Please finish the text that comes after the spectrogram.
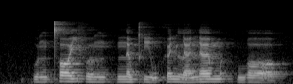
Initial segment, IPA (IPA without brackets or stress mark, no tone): kʷ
